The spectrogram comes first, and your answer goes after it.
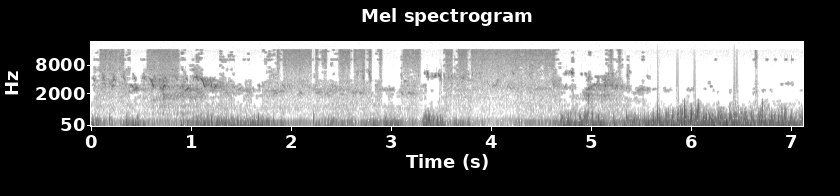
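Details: Thoroughbred race horse working out a half mile on a training center track: rapid, fairly regular low thudding hoofbeats, about three to four per second, building louder toward the end, with faint bird chirps and outdoor rumble behind.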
